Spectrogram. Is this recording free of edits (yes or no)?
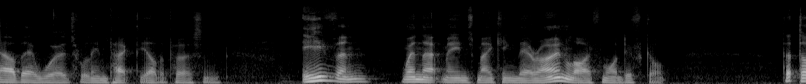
yes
